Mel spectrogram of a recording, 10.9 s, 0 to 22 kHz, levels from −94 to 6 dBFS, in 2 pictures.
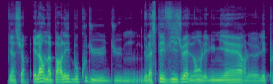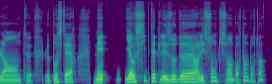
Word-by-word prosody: Bien 105 0 -2
sûr 110 +2 -5
et - - +3
là 145 +4 +8
on 130 -5 +2
a 110 - +3
parlé 115 +5 +3
beaucoup 125 +5 -5
du 100 -7 -3
du, 90 +1 -8
mmh, 85 -2 -8
de 95 - -2
l'aspect 105 +7 +2
visuel 120 +2 +1
non? 105 +2 -1
Les 95 -3 -2
lumières 105 +2 0
le 90 0 -7
les 95 +3 -4
plantes, 110 -2 -2
heu, 90 - -7 0.2
le 95 - -5
poster 120 0 0 0.4
mais 120 +1 +3 0.3
il 130 - +1
y 130 - +8
a 135 - +9
aussi 160 +6 +1
peut-être 155 -4 -1
les 120 0 +3
odeurs, 130 -1 +3
les 110 - +2
sons 165 +11 -4
qui 145 - -11
sont 115 - -4
importants 125 +11 -3
pour 160 -4 -11
toi? 215 - -7
115 Hz, 210 wpm, -23 LUFS, 105-130 Hz, 0.4 s, a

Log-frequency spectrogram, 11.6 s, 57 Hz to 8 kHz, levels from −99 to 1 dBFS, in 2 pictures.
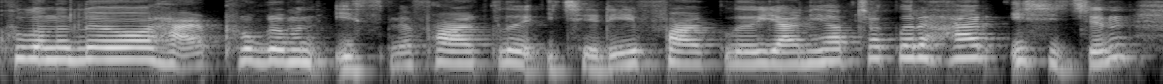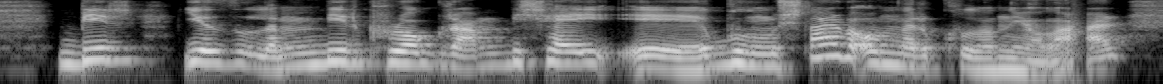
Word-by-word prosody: kullanılıyor. 245 -1 +3
Her 185 -3 -1
programın 220 -1 0
ismi 145 +5 -1
farklı, 200 +1 -1
içeriği 150 +5 -4
farklı, 195 -1 -1
yani, 195 0 0
yapacakları 260 +5 -1
her 275 0 +1
iş 225 0 +2
için 200 +7 -2 0.4
bir 235 +4 0 0.2
yazılım, 185 -4 +1
bir 210 -2 +1
program, 190 -4 +1
bir 205 - -1
şey, 200 -1 +2
iii, 150 +2 +1
bulmuşlar 195 - +2
ve - - +4
onları 170 - 0
kullanıyorlar. 130 -7 -2
200 Hz, 120 wpm, -22 LUFS, 175-225 Hz, 0.4 s, ve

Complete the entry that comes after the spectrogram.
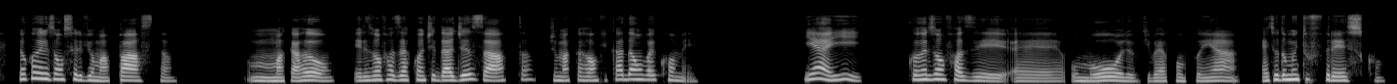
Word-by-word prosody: Então 240 - -1
quando 280 +1 +3
eles 255 -2 +3
vão 240 -1 +3
servir 205 -5 -1
uma 165 -3 +1
pasta, 180 -4 +2 0.7
um 165 -1 -2
macarrão, 165 +1 +2 0.2
eles 180 +2 -2
vão 205 +1 +3
fazer 210 -1 0
a - - 0
quantidade 200 -2 +1
exata 215 0 +1 0.2
de 190 - -7
macarrão 185 0 -1
que 190 0 -13
cada 225 +3 +2
um 230 - +2
vai 215 -1 -1
comer. 180 -7 -6 1.1
E 235 - +1
aí, 225 -6 +2 0.5
quando 220 0 +1
eles 225 -1 +2
vão 235 -1 +4
fazer, 175 -8 -1
eh, 150 -1 -6
o 165 - -6
molho 160 0 +1
que - - -14
vai 155 0 -3
acompanhar, 160 +1 -4 0.2
é 175 - -1
tudo 220 +3 +3
muito 230 +1 +5
fresco. 180 -8 -2
185 Hz, 165 wpm, -23 LUFS, 165-220 Hz, 1.1 s, muito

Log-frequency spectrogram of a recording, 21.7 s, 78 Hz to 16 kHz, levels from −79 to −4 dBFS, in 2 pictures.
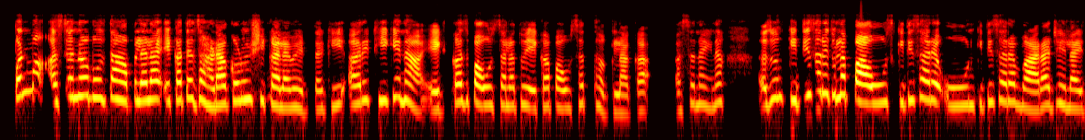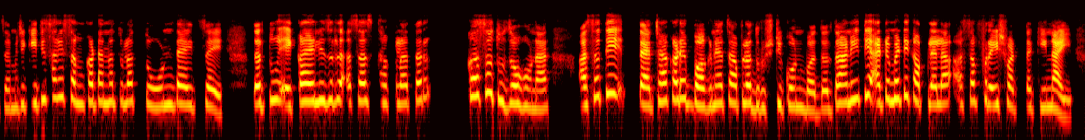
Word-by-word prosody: पण 415 +3 +6
मग 480 -10 +1
असं 410 +5 -1
न 420 +1 +4
बोलता, 385 -1 +2
आपल्याला 350 +2 +4
एखाद्या 355 +3 +2
झाडाकडून 305 +6 +3
शिकायला 290 -5 +3
भेटतं 255 -2 -6
की 285 0 -4
अरे 310 +4 +1
ठीक 350 +1 -1
आहे 400 - +3
ना. 355 - +4 0.2
एकच 330 -7 -1
पाऊस 295 -2 +3
आला. 285 0 -2
तू - - -8
एकाच 280 +1 0
पावसात 275 +3 -5
थकला 225 -4 -4
का? 240 0 -2 0.3
असं 310 +7 -11
नाही 300 -2 -8
ना. 325 - -5 0.4
अजून 390 +6 -1
किती 360 +5 +1
सारे - - +1
तुला 440 +1 +4
पाऊस, 320 -2 +7
किती 350 +2 -3
सारे 360 -3 +1
ऊन, 290 +1 -7
किती 330 +2 -8
सारा 335 -1 -1
वारा 265 +1 +4
झेलायचं 270 -4 -3
आहे. - - -11
म्हणजे 270 +3 -9
किती 330 +3 -1
साऱ्या 395 +2 -5
संकटांना 330 0 -4
तुला 330 0 -5 0.2
तोंड 295 +1 -7
द्यायचंय. 290 -5 -3 0.3
तर 305 - +5
तू 360 - -5
एका 305 +2 +3
याने 340 +1 +1
जर 355 +1 -6
असाच 340 +2 -3
थकला 310 0 -4
तर 355 +2 -3 0.4
कसं 420 +4 0
तुझं 320 -3 -3
होणार? 265 -2 -3 0.4
असं 400 +8 -3
ते, 465 +1 +6 0.2
त्याच्याकडे 340 +5 +3
बघण्याचा 305 +2 0
आपला 315 0 +1
दृष्टिकोन 280 0 -7
बदलतं 255 +3 -3
आणि 330 +3 +2
ती - - +5
ऑटोमॅटिक 370 +4 +2
आपल्याला 310 -1 +2
असं 320 +3 -5
फ्रेश 295 +1 0
वाटतं 275 -1 -5
की 275 - -4
नाही. 255 -10 +4
315 Hz, 200 wpm, -23 LUFS, 285-350 Hz, 0.4 s, पाऊस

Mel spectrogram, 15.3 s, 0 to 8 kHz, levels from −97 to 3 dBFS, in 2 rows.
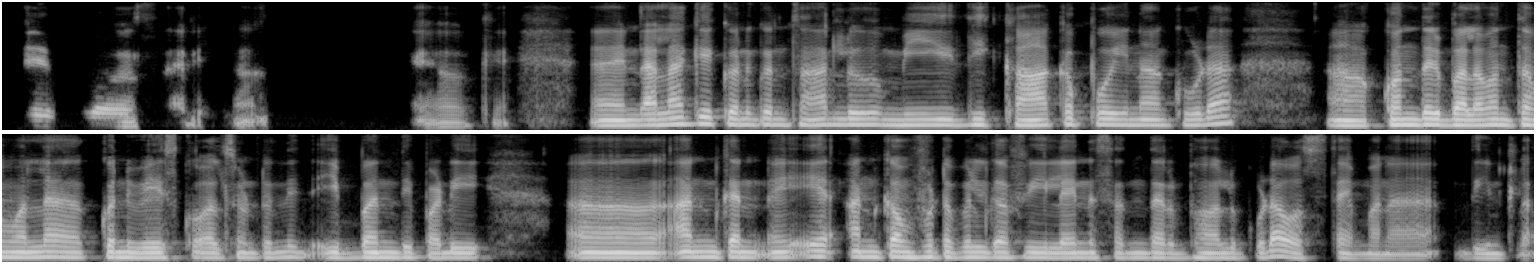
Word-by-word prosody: లేదు 120 -2 -7 0.2
ఒకసారి 100 0 -9 0.2
ఆ! - - -9 0.6
ఓకే. - - -16 0.2
ఓకే. - - -19 0.5
అండ్ 120 +1 +2
అలాగే 145 +3 +2
కొన్ని 135 -1 +1
కొన్ని 130 -2 -1
సార్లు 135 +1 +1 0.2
మీది 130 0 0 0.2
కాకపోయినా 130 +1 +1 0.2
కూడా 135 +5 +1 0.6
ఆహ్, 115 -1 +3
కొందరి 135 0 +5
బలవంతం 125 0 +3
వల్ల 120 +2 +2 0.3
కొన్ని 120 -1 +3
వేసుకోవాల్సి 115 0 -1
ఉంటుంది. 115 +2 -3 0.2
ఇబ్బంది 115 +2 +1
పడి 110 +1 0 0.6
ఆహ్, 115 -1 +4
అన్కన్ 125 -1 +2 0.5
అన్‌కంఫర్టబుల్‍గా 120 -2 +1
ఫీలైన 115 -1 +1
సందర్భాలు 110 0 -2
కూడా 140 - +1
వస్తాయి 105 -1 -6
మన 95 -1 -5 0.4
దింట్లో. 100 -1 -6
120 Hz, 120 wpm, -20 LUFS, 115-130 Hz, 0.6 s, కొందరి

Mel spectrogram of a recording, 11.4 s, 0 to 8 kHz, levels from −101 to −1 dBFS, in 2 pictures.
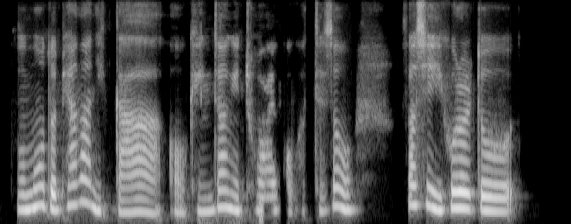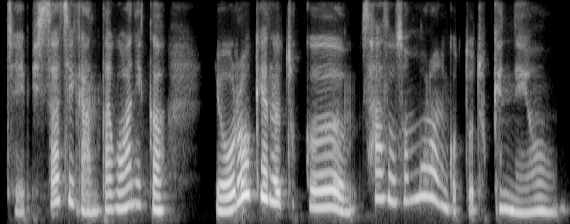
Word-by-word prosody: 부모도 210 +2 +2
편하니까 185 - -2
어 - - -9
굉장히 190 +3 -2
좋아할 185 -1 -6
것 - - -13
같아서 195 +3 -4 0.5
사실 265 -1 +1
이거를 215 +1 +5
또 180 -2 +2 0.7
이제 - - -8
비싸지가 315 -1 +1
않다고 205 +5 -1
하니까 250 -7 0 0.5
여러 190 +2 +6
개를 155 -6 +4
쪼끔 225 -1 +1
사서 345 -2 -2
선물하는 330 -3 -1
것도 - - -8
좋겠네요. 180 -5 -4
205 Hz, 285 characters per minute, -22 LUFS, 180-245 Hz, 0.7 s, 여러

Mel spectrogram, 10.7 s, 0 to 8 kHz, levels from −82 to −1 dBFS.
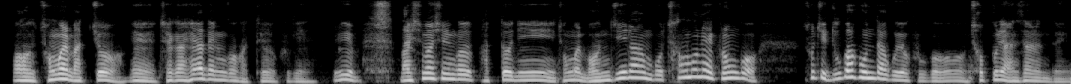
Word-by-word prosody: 어 135 -2 +3
정말 175 +4 +5
맞죠. 130 - 0
예. 125 -5 -1
제가 135 +1 -1
해야 175 +8 +3
되는 160 -4 0
것 130 -2 -3
같아요, 100 +1 -7
그게. 95 -3 -11 0.2
이렇게 150 0 -1 0.4
말씀하시는 185 +7 +2
걸 165 -2 +2
봤더니 140 0 0
정말 140 +1 0
먼지랑 190 - +2
뭐 160 -2 -3
창문에 245 +5 +1
그런 205 +2 +2
거 200 - -1 0.4
솔직히 225 -3 -2
누가 195 +10 +3
본다고요 180 - +2
그거 115 -1 -6
저뿐이 140 +7 -2
안 115 -5 -1
사는데 105 -8 -5
140 Hz, 335 characters per minute, -22 LUFS, 120-180 Hz, 0.4 s, 정말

